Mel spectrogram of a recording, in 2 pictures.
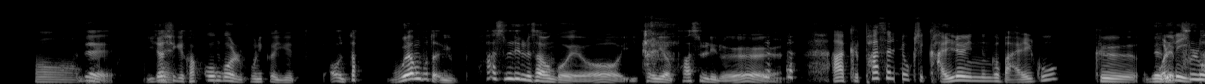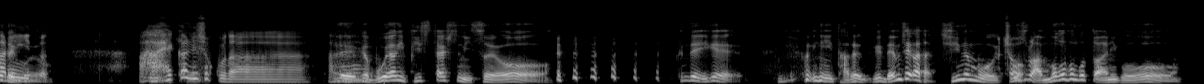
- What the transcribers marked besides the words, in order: laugh; put-on voice: "이탈리안"; laugh; laughing while speaking: "분명히 다른"
- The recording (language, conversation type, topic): Korean, podcast, 같이 요리하다가 생긴 웃긴 에피소드가 있나요?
